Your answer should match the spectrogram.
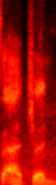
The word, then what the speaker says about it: Egan: His actual pronunciation is Edgen, but you know, if I say that, then y'all are going to get the wrong idea.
